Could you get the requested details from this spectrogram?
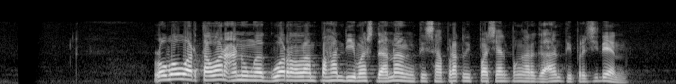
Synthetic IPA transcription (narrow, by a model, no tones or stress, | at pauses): lʔɔbawart̪awananuŋaɡuarlalampaɦandimasdanaŋt̪isapɾak̚dipasianpəŋarɡaant̪ipɾɛsidɛn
